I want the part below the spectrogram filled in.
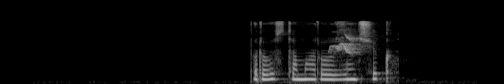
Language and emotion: Russian, neutral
